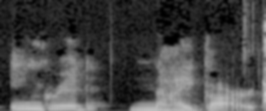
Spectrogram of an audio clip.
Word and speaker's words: Ingrid Nygaard: Is that how you say her name? I've always wondered. – Oh, yeah. It's Ingrid Nygaard. – I do say it right. Yeah. Okay. Woohoo. I was like, I am so butchering the name, but I'm not.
